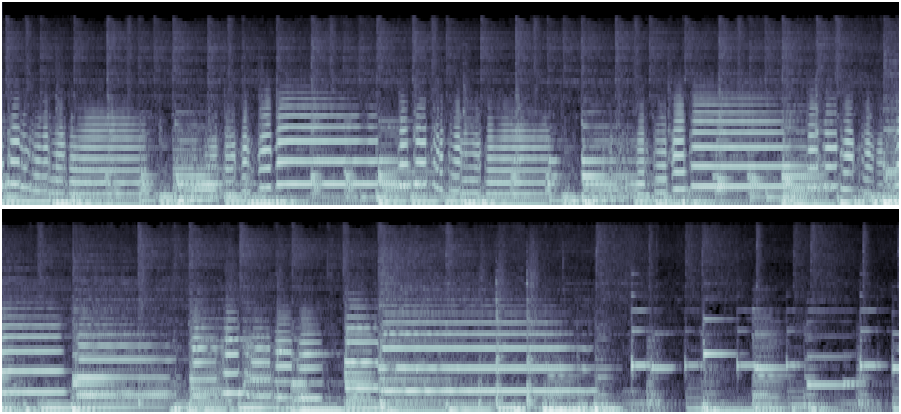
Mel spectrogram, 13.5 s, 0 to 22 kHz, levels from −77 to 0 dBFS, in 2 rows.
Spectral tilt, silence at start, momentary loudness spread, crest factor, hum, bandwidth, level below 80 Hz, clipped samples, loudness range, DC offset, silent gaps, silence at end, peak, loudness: -6 dB/octave; 0 s; 6 LU; 14 dB; none; 16.5 kHz; -22 dBFS; under 0.1%; 1 LU; under 0.1%; none; 0 s; 0 dBFS; -15 LUFS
